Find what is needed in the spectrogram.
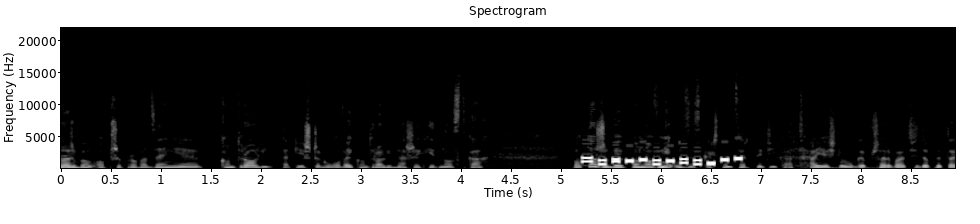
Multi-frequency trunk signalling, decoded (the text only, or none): KP 4960468410 ST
